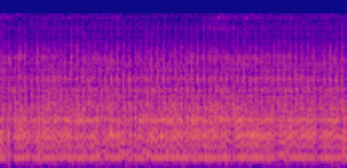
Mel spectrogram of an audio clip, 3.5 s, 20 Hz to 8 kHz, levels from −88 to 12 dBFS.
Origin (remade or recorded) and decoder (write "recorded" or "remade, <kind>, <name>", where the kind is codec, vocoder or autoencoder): remade, vocoder, HiFi-GAN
